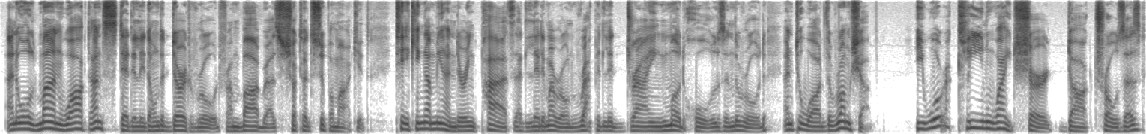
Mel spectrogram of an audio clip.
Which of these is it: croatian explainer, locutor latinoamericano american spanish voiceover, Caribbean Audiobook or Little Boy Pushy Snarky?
Caribbean Audiobook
